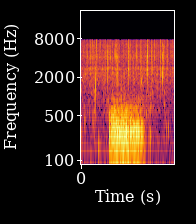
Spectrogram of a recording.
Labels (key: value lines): label: biophony, growl
recorder: SoundTrap 600 or HydroMoth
